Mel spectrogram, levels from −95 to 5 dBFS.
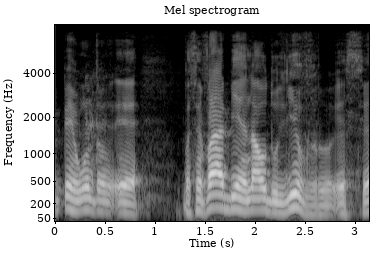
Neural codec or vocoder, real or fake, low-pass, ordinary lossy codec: codec, 16 kHz, 16 kbps, FreqCodec, larger model; fake; 7.2 kHz; none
